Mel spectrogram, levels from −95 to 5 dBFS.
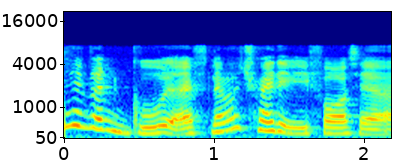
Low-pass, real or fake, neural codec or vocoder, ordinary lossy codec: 7.2 kHz; real; none; none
